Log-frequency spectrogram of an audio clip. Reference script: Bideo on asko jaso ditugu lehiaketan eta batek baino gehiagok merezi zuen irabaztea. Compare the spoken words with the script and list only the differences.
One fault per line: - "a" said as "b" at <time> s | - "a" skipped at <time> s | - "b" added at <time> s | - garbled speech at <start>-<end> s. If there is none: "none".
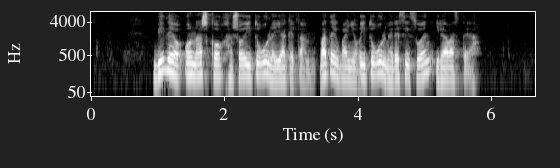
- "eta" skipped at 3.3 s
- "gehiagok" said as "ditugu" at 4.1 s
